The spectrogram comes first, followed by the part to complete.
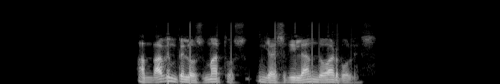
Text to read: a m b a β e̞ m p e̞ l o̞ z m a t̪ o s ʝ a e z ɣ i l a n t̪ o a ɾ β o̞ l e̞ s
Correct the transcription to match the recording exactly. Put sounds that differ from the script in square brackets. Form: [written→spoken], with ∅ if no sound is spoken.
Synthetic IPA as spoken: a m b a β e̞ m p e̞ l o̞ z m a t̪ o s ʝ a e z ɣ i l a n [t̪→d̪] o a ɾ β o̞ l e̞ s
